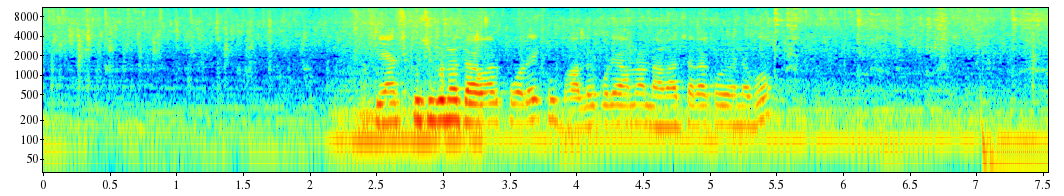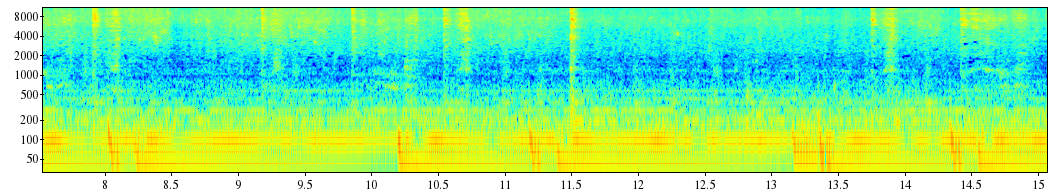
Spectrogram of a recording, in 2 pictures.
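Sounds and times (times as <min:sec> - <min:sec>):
onions sizzling in oil: 0:00.0 - 0:15.0
metal spatula scraping a pan: 0:05.2 - 0:15.0.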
